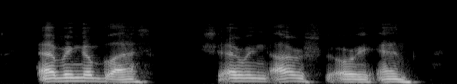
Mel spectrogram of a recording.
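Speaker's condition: ALS; limb onset, left hand weakness and muscle loss, spread to right hand, diagnosed 1.5 years later; living with ALS 7 years, walking difficulty by diagnosis, many physical abilities lost

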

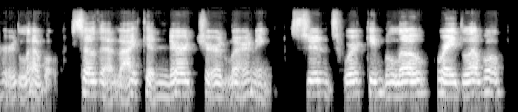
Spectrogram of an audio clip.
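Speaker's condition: ALS, primary lateral sclerosis; voice affected

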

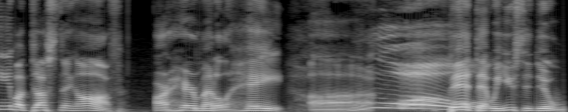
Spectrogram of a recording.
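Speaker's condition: No condition

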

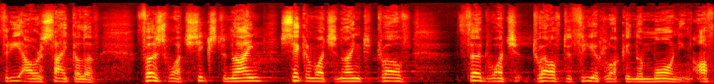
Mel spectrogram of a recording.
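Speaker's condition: No condition

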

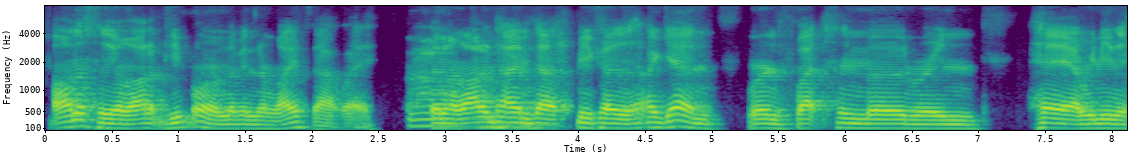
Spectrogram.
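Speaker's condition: Bilateral cleft lip; left ear tumor

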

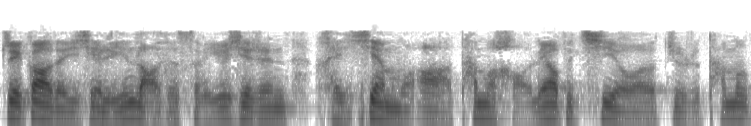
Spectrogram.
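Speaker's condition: No condition

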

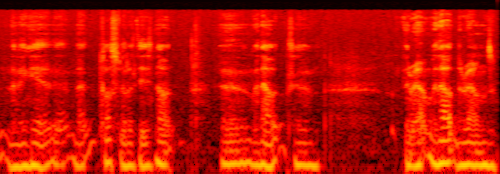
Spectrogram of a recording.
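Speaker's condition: Parkinson's; symptoms held off through meditation

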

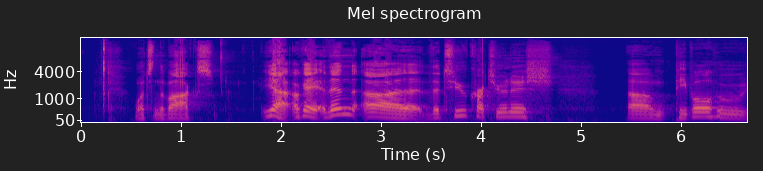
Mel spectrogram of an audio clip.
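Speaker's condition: No condition

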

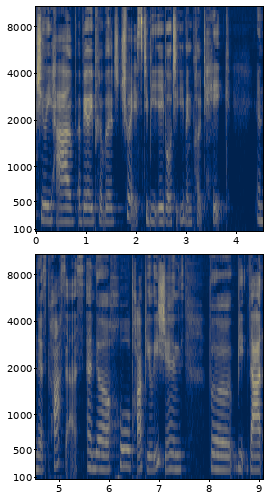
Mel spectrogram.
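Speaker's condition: Hearing loss with cochlear implants; bilateral cochlear implants, first implant at age 18, not born deaf, born with some hearing

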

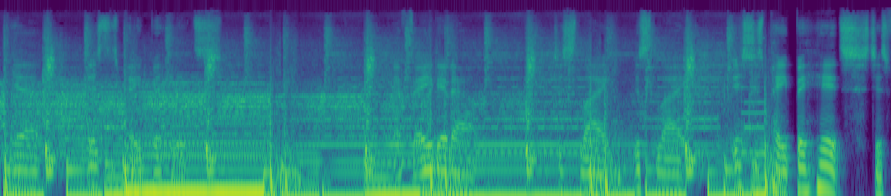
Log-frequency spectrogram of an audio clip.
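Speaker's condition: No condition

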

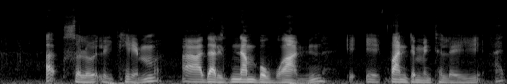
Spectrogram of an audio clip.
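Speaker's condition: Deafness; congenital deafness, born deaf

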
